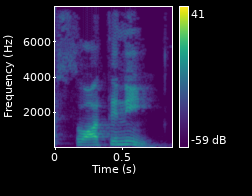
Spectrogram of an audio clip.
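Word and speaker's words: Eswatini: Swaziland ने अपना नाम हाल ही में बदल दिया है, इन्होंने अपना नाम बदल दिया है, अब इनका नाम है स्वातिनी। ई साइलेंट है, किंगडम ऑफ स्वातिनी।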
